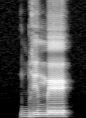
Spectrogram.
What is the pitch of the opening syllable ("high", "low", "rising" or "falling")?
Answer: high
